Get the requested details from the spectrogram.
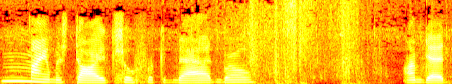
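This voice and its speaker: A woman streaming an online shooter, chatting casually and shrieking with excitement during fights. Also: medium pitch, slow. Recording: noisy home stream audio.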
